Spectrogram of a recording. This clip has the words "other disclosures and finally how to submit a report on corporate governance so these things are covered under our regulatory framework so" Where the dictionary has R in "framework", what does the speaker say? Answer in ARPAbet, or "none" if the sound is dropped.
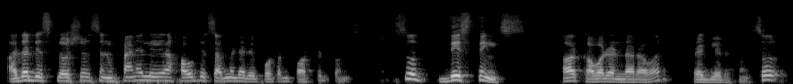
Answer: none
